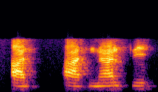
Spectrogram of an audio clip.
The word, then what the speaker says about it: Anansi: In America, Anansi and Anansiwa became pronounced Aunt Nancy, like Aunt or Aunt Nancy.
